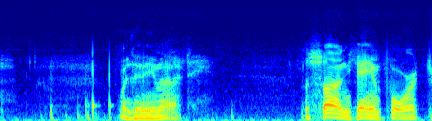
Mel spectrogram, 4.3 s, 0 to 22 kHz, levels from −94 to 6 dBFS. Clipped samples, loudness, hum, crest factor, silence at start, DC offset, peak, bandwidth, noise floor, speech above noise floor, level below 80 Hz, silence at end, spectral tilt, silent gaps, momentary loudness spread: under 0.1%; -27 LUFS; none; 18 dB; 0.5 s; under 0.1%; -10 dBFS; 5.8 kHz; -55 dBFS; 30 dB; -50 dBFS; 0 s; -9 dB/octave; none; 21 LU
